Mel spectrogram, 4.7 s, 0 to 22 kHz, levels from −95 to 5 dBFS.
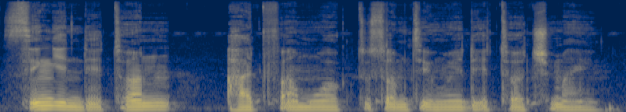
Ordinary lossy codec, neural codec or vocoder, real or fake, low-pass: none; none; real; none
